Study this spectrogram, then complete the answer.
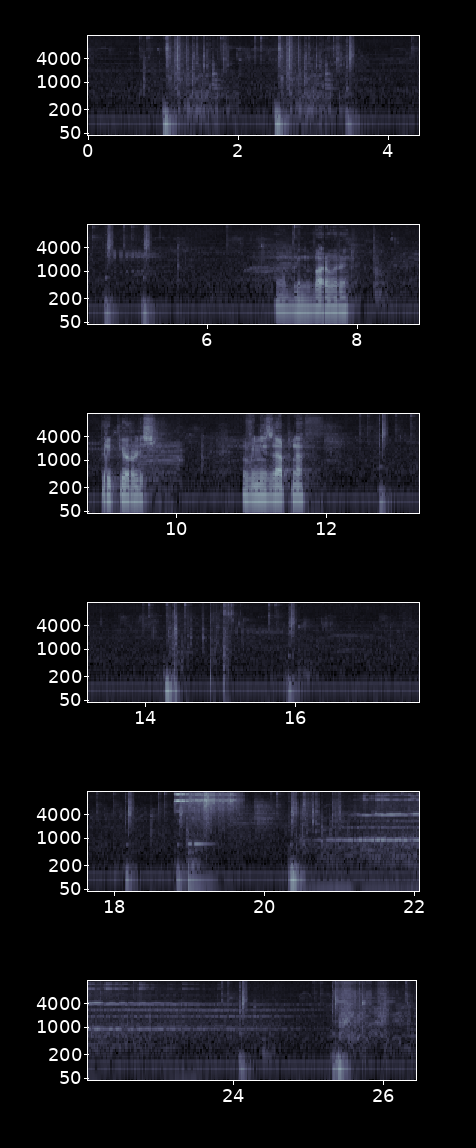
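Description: Short soft game interface clicks sound now and then.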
